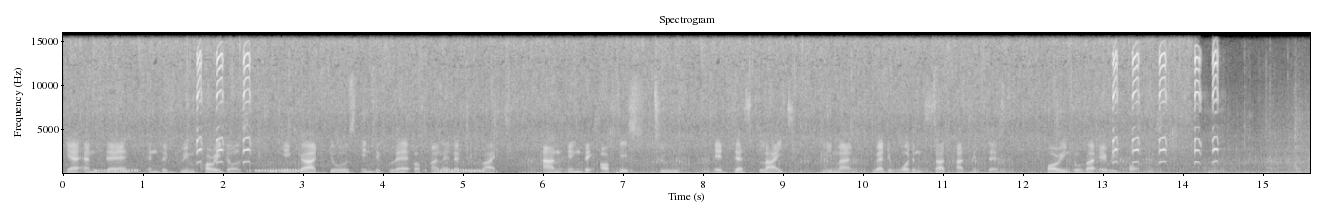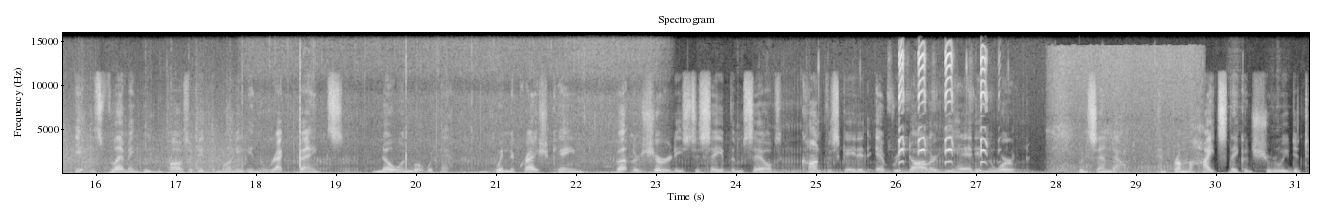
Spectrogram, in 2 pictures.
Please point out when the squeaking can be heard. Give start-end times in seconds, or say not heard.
1.6-2.4, 13.0-14.5, 25.9-27.3.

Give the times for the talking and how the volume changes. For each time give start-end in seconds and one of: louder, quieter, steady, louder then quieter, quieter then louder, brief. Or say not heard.
0.0-13.5 steady
15.7-27.5 steady
28.2-31.1 brief.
